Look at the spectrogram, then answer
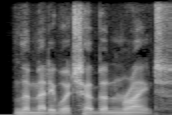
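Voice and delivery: usual speaking voice

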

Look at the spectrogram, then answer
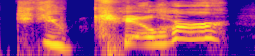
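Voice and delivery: high, horrified question rising at the end. A narrator's reading. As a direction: ask it aghast, voice shooting up. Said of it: "she asked, horrified".

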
